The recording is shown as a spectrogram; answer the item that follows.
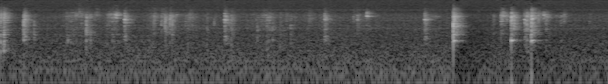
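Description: Scattered light clicks and taps of a diecast model truck's small metal and plastic parts being handled as someone struggles to fit it back on, the loudest tap about four and a half seconds in, with a few quick ones just after.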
